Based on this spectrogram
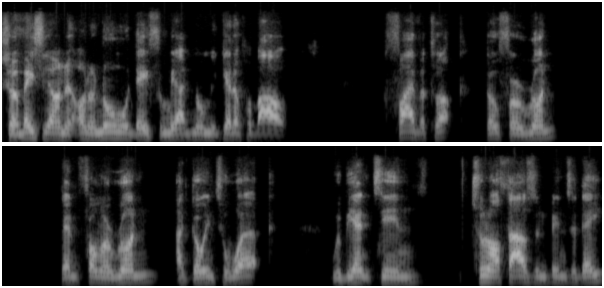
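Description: A man speaks with an East Midlands accent in a monotone, flat intonation. He leaves long, frequent pauses. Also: medium pitch for a man, moderate pace. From Leicester, England. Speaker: former professional boxer. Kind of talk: casual interview.

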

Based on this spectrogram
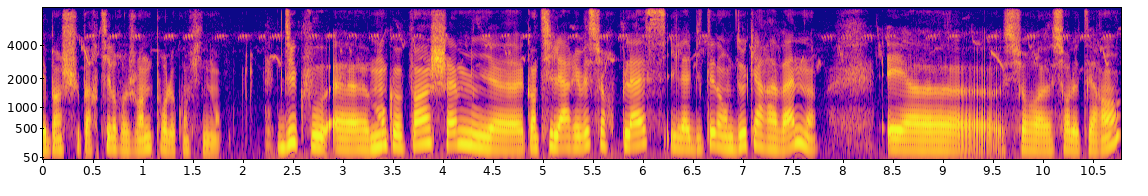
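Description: Over noticeable background noise, a woman speaks at a fairly slow pace with a fairly low pitch and ordinary pitch variation. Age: 20s. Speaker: journalism student. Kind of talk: interview. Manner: hesitant, many fillers.

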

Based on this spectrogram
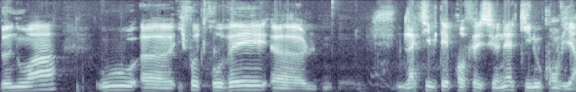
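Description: The sound is dry and close with no echo as a man at a medium pitch talks with ordinary pitch variation and long, frequent pauses. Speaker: guest speaker in discussion. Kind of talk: group discussion. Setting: live audio chat room.

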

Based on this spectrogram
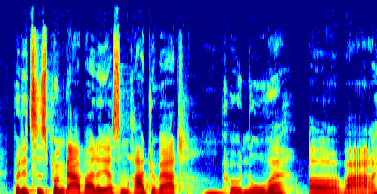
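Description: A woman's very deep, low voice with vocal fry, ordinary pitch variation and a moderate pace. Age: 30s. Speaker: former radio host, influencer. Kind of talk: interview, personal story.

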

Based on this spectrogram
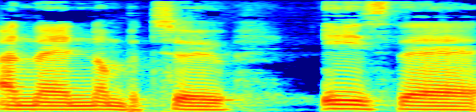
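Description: A man speaks at a very slow pace in an English accent. The background is quiet. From England. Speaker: podcast host. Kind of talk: casual discussion.

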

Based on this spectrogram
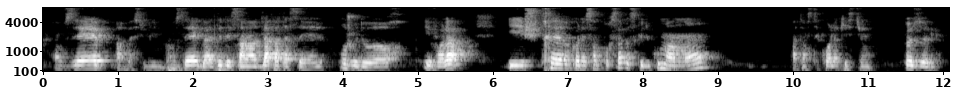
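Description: At a fairly slow pace with long, frequent pauses, a woman with a fairly low voice speaks in fairly even intonation but big swings in loudness, amid audible room echo. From Belgium. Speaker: rapper and singer. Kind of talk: casual chat. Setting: at the host's home.

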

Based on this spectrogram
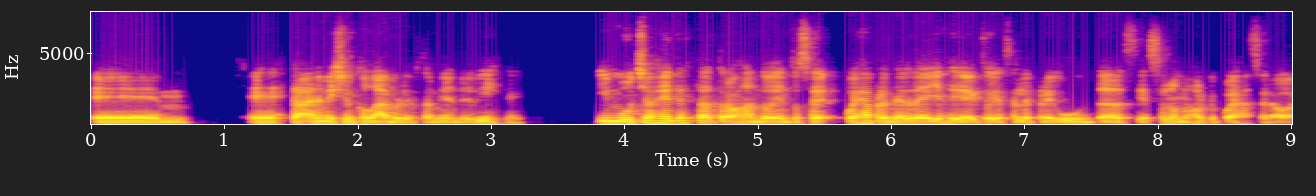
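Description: A man rushes along at a very fast pace, his fairly low pitch showing ordinary variation. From Venezuela (Caracas), then Miami from age 10-11. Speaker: animation director. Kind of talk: interview. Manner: hesitant, many fillers and repetitions.

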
